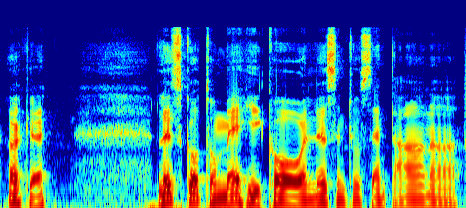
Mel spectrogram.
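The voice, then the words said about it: Put-on accent. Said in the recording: “You got an accent there, eh?”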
